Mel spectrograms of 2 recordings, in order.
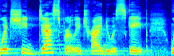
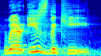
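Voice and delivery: demanding warrior; 3 semitones higher, 6 dB louder, slower than usual. Acted.

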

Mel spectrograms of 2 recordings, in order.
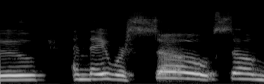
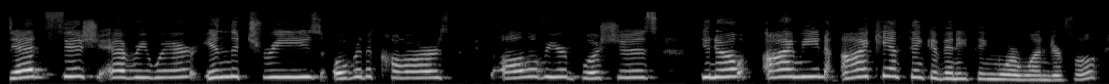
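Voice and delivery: gleeful; 5 semitones higher, 4 dB louder than usual. Real, not acted. Gleeful fish-tsunami description.

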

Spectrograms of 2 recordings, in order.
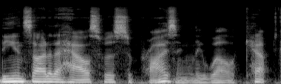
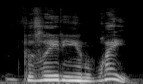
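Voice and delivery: put-on high, hushed little girl voice; whispering child; 9 semitones higher than usual. A narrator's reading. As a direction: whisper it like a scared small child. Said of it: "child voice in story".

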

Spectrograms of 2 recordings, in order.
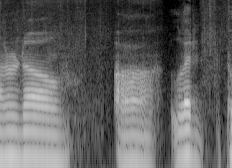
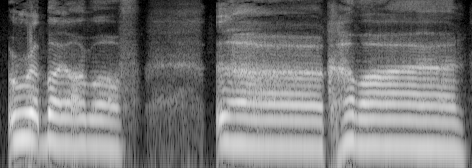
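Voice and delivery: high, loud, drawn-out straining; frustrated yell; 7 semitones higher, 7 dB louder, much slower than usual. Real, not acted. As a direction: groan it out loudly, fighting to get free. Struggling with stuck hand.

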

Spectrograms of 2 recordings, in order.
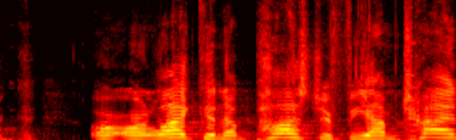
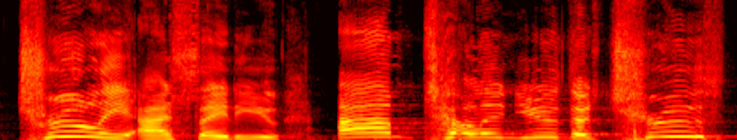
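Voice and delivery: emphatic declaration; 4 semitones higher than usual. Acted. Preacher voicing Jesus to the people, emphatic. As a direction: build to a forceful pulpit cry. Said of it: "That's what Jesus is saying".

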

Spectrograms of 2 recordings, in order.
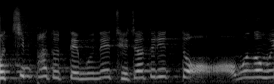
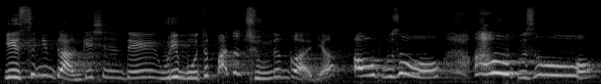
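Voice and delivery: high, loud, panicky wail; frightened disciples; 5 semitones higher, 6 dB louder than usual. Acted. Disciples in the storming boat crying out in terror. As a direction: cry out in fear of drowning. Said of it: "하고 모두 겁내하고 있었어요".

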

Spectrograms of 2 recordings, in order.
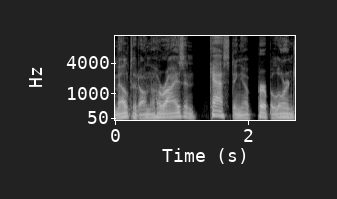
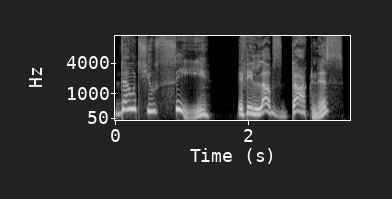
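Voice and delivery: much higher, slow, trembling; quavering voice; 13 semitones higher, 4 dB louder, slower than usual. A narrator's reading. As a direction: let the voice wobble with hope. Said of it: "Burgum said, voice quavering".

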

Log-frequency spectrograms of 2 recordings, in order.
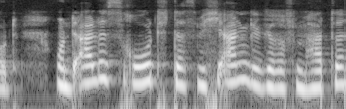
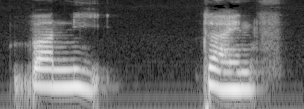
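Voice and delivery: hoarse, choked out; much slower than usual. A narrator's reading. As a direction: squeeze out each word with effort. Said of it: "wirkte Rook heiser hervor". (heiser, stockend hervorgepresst)

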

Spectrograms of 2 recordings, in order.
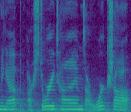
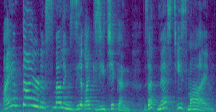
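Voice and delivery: put-on loud, indignant French accent; storybook duck, fake French accent; French-accented duck cry; 4 semitones higher, 6 dB louder than usual. A narrator's reading. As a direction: complain in a hammed-up French accent. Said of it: "cried the duck".

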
